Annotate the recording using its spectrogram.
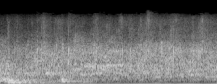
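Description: Audience applauding as a live band's song ends, with a last low note from the band dying away in the first moments.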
